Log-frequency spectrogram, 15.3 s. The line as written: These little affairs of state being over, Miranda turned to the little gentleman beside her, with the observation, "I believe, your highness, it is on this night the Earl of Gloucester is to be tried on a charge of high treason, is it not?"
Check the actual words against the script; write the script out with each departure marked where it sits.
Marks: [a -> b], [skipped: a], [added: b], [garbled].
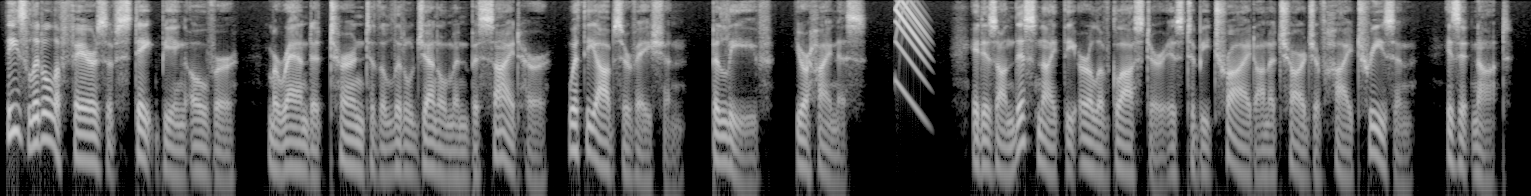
These little affairs of state being over, Miranda turned to the little gentleman beside her, with the observation, [skipped: "I] believe, your highness, it is on this night the Earl of Gloucester is to be tried on a charge of high treason, is it not?"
